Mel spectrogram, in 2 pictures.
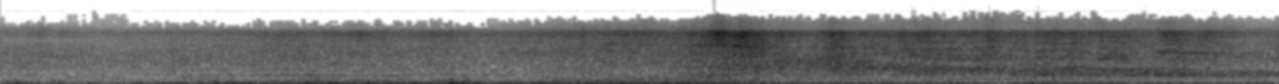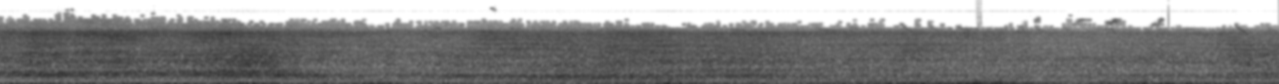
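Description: Jet airliners at London Heathrow on a wet runway roar steadily and loudly throughout, a continuous broadband engine rumble that swells slightly midway, with no talk.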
